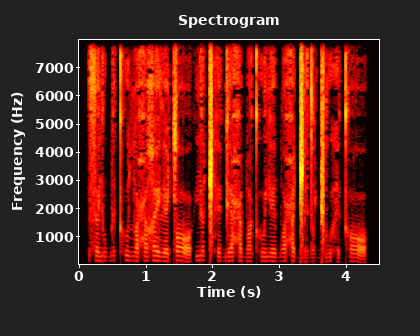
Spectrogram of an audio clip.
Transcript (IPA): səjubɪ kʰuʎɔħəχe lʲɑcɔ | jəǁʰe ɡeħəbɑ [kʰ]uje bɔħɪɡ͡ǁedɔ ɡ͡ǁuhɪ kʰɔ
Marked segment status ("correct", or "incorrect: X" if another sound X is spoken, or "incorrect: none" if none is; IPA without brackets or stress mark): correct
